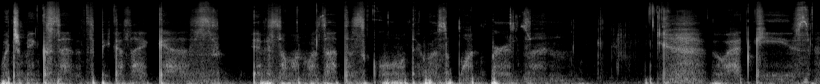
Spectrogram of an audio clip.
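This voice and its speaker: A woman whispers at a fairly slow pace while noticeable background noise carries on behind her. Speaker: ASMR creator. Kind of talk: whispered ASMR storytime. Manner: whispered, soft, relaxing.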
